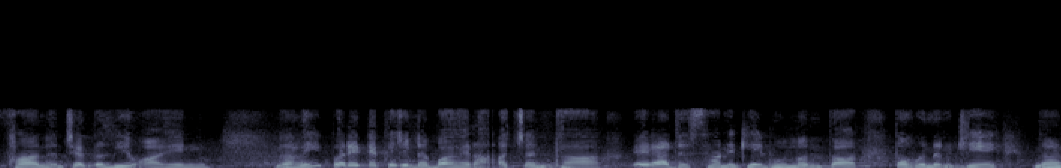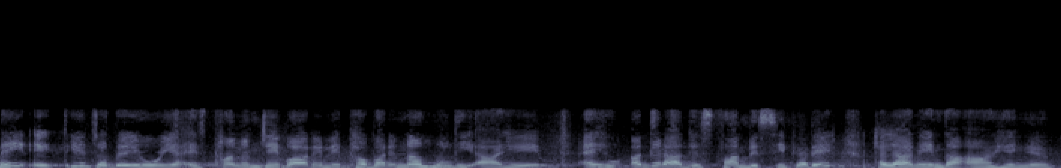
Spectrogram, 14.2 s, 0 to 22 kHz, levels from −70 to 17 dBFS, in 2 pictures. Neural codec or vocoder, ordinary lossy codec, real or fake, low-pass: codec, 16 kHz, 1 kbps, X-Codec, HuBERT features, trained on general audio; none; fake; none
